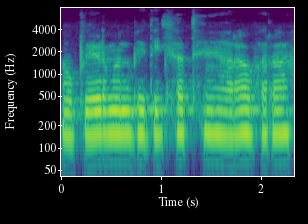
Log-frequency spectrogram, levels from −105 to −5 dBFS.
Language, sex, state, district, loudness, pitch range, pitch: Chhattisgarhi, male, Chhattisgarh, Jashpur, -24 LUFS, 155-165 Hz, 160 Hz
